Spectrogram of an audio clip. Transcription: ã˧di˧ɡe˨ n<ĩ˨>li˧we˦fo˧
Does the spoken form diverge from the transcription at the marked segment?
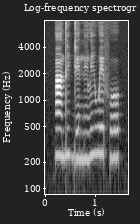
no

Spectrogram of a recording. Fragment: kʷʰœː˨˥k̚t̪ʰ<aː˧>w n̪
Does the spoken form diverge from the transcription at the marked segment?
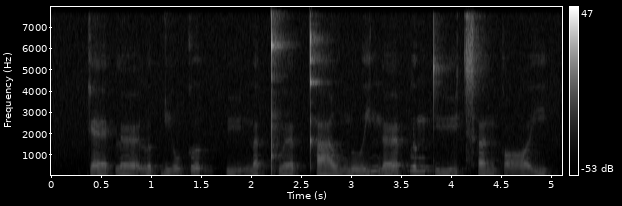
yes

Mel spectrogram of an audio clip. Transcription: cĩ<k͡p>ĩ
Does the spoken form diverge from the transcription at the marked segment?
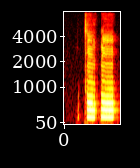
no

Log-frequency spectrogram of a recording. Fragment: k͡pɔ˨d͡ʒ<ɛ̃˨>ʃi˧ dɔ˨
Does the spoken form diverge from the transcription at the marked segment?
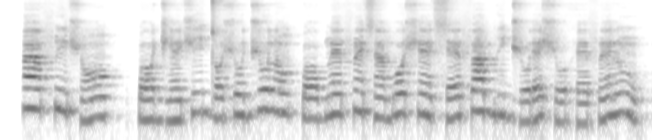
no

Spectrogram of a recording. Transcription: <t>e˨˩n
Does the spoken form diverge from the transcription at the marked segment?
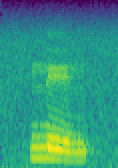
yes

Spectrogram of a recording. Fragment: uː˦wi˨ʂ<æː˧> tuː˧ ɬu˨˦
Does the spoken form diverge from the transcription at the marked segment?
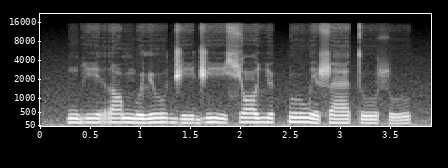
no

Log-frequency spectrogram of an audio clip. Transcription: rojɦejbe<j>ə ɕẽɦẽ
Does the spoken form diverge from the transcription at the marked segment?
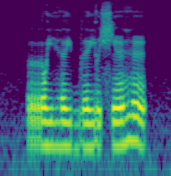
no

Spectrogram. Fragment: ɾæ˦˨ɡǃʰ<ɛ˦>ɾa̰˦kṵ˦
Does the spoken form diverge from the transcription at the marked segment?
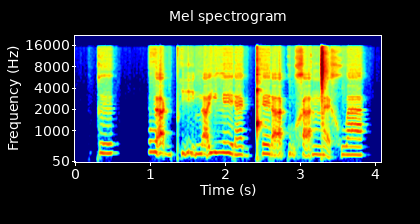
no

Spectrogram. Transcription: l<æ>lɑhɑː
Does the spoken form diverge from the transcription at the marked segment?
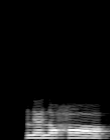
no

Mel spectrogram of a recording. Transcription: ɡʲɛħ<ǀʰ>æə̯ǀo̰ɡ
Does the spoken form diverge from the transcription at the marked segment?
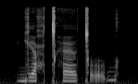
no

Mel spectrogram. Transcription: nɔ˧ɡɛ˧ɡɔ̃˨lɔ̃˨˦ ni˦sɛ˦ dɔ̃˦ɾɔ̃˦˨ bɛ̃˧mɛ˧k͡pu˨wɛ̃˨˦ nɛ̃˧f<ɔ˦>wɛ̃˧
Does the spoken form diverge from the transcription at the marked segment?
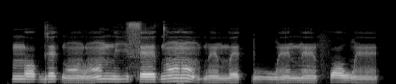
no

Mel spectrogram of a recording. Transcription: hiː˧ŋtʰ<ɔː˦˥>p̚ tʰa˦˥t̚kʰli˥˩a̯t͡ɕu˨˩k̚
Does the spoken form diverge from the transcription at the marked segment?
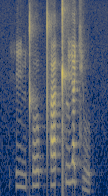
yes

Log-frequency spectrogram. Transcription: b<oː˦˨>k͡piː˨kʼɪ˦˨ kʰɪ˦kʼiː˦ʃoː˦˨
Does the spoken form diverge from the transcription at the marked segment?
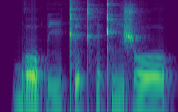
no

